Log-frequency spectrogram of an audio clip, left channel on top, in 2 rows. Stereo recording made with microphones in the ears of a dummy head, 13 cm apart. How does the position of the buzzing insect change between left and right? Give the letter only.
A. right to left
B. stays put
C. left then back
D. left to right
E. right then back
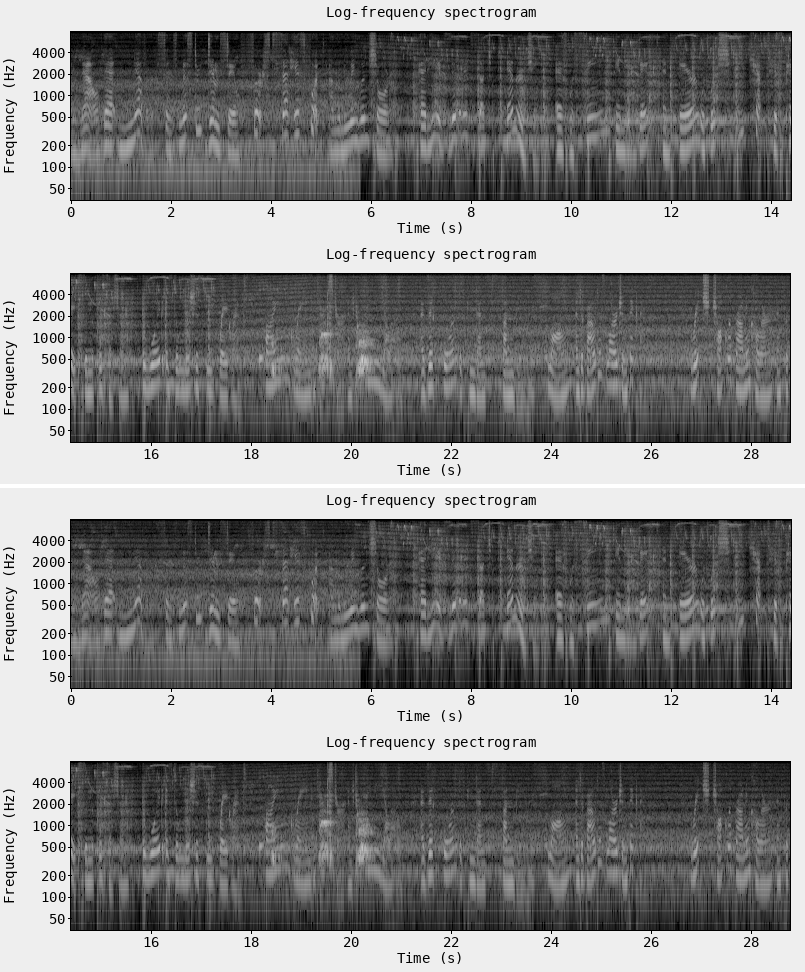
A.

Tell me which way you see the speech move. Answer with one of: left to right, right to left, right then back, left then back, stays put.
right then back.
